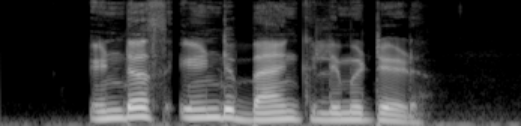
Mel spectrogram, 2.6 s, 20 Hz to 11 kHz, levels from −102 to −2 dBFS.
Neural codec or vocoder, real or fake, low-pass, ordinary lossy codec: none; real; none; none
